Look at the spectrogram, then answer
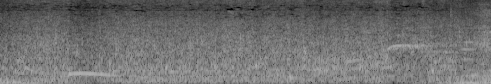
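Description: Swift river water rushes steadily across a crossing in Cimanggu, Pandeglang, Banten, a dense, continuous broadband wash with faint splashes, loud and close throughout.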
